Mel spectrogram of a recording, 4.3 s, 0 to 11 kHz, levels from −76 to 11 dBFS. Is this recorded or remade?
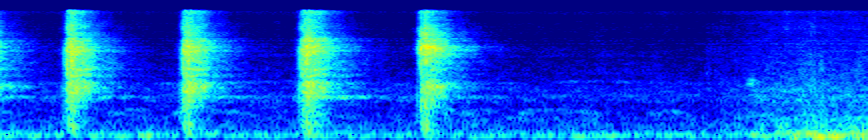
remade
